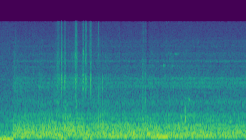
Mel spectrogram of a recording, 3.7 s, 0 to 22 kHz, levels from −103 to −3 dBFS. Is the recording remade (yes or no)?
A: no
